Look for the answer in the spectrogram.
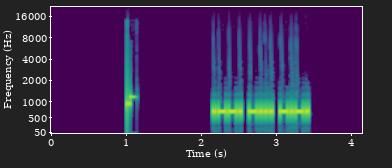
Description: Morse code, heard as a keyed tone, about 36 wpm, 700 Hz. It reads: PBC
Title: USA Call Sign Postfixes - 3 Letters 35wpm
